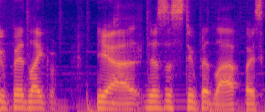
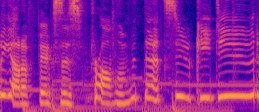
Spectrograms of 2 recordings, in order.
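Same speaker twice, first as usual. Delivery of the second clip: put-on cartoon slacker voice. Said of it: "like Yuri, man".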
